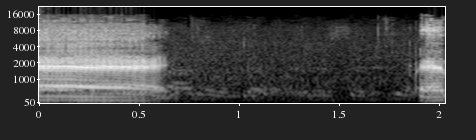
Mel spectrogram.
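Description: A man's voice holding one long drawn-out syllable at a steady pitch for about half a second, then quiet until speech starts again near the end.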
